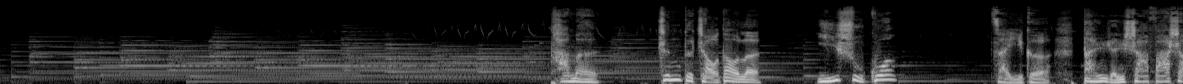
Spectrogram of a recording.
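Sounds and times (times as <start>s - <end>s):
clock chiming midnight in a house: 0.3s - 7.6s
speech: 5.6s - 9.1s, 9.9s - 11.8s.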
